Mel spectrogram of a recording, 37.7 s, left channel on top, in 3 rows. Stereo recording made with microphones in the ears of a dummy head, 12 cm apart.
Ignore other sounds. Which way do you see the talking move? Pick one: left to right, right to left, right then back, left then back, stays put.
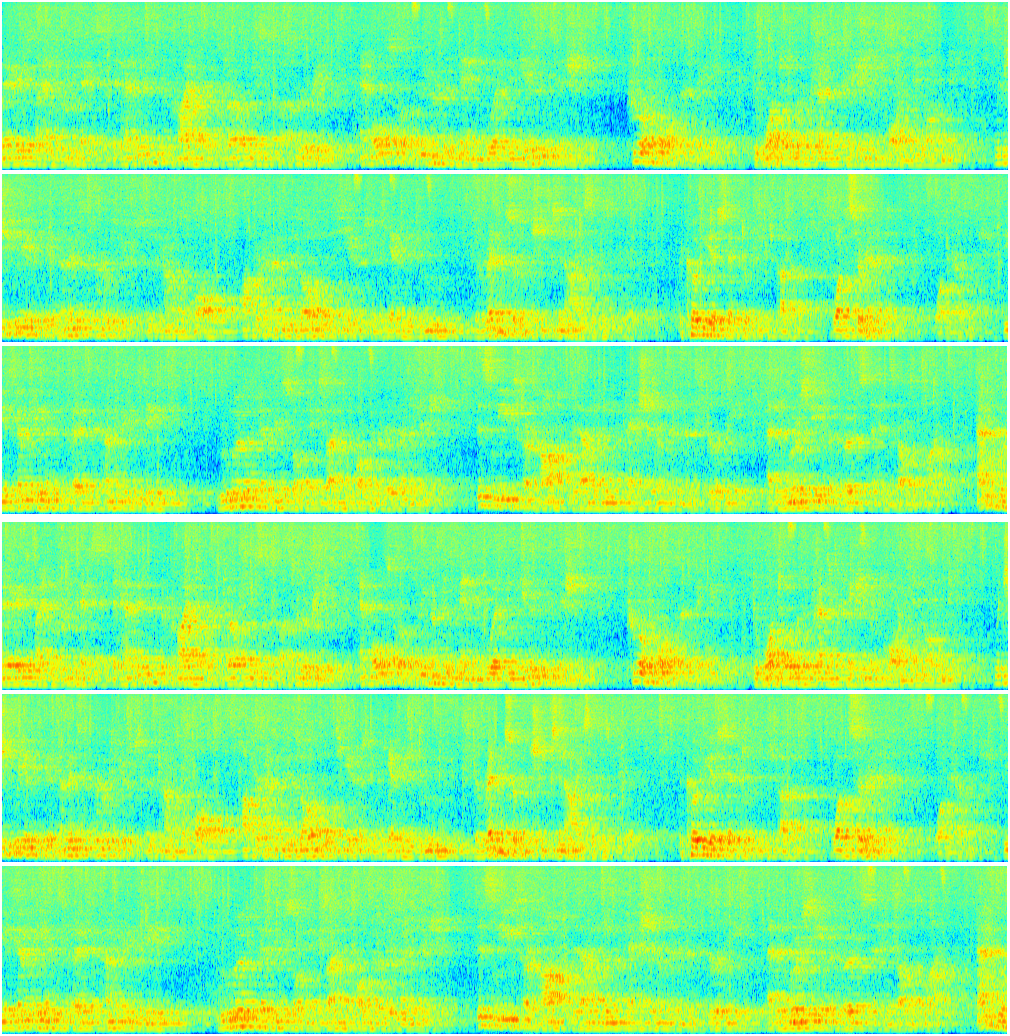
right to left.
